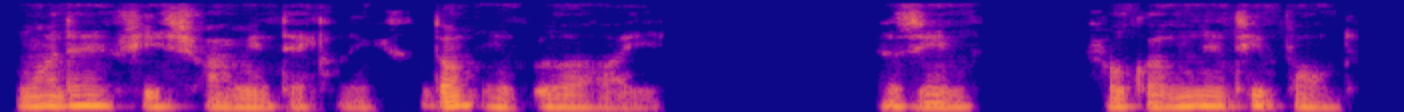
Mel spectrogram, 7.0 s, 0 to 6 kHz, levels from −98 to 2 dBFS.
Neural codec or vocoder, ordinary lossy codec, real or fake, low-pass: codec, 16 kHz, 4.8 kbps, FACodec; none; fake; 5.4 kHz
